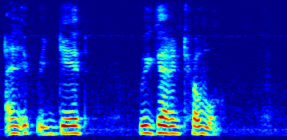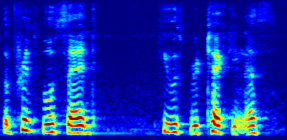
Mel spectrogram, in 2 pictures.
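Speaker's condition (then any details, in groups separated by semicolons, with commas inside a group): Cerebral palsy; mild to moderate impediment, only yes/no at 4, speech therapy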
